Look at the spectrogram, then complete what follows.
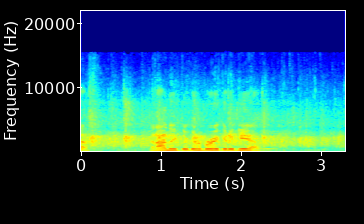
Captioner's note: applause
